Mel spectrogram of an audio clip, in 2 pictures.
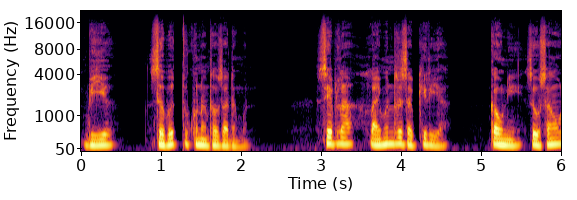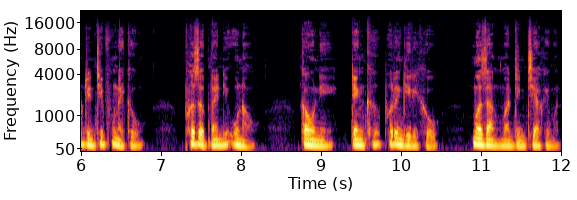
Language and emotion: Bodo, sad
